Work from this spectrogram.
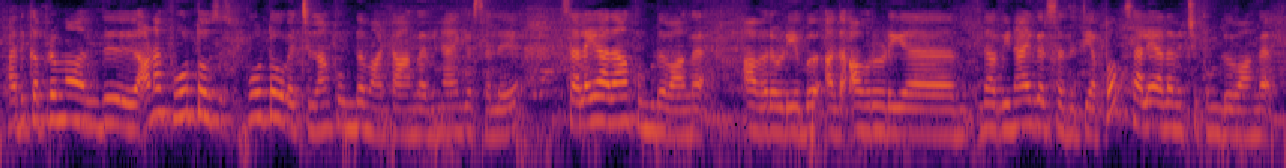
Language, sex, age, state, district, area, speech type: Tamil, female, 18-30, Tamil Nadu, Chennai, urban, spontaneous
